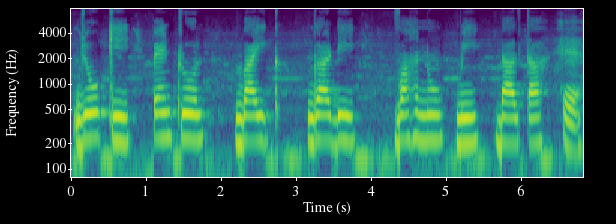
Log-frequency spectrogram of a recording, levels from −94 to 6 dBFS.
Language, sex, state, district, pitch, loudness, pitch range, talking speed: Hindi, female, Rajasthan, Bikaner, 205 Hz, -12 LUFS, 185-220 Hz, 70 wpm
